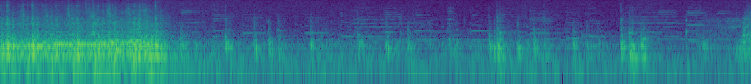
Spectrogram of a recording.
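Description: A sewing machine stitches a small overstitch along the edge of a flower-petal fabric hat. It runs in a loud, steady burst for under a second, then gives several short, quieter bursts of stitching with pauses between them.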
